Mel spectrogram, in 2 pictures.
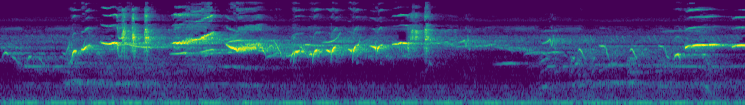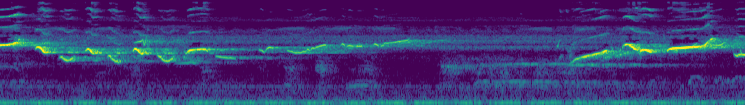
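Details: Oriental magpie-robin near dawn delivering loud, bright whistled phrases in repeated bursts every few seconds, with rising and falling slurs and brief pauses, against a steady low hum.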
